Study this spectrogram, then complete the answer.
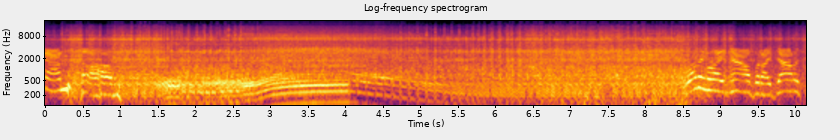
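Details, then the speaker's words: Craftsman 19-inch 25cc gas hedge trimmer, choked, bad fuel lines, gas of unknown age: small two-stroke buzzes then sags and labors as revs drop, climbing back unevenly; engine bogging, fuel or carburetor suspected. "going to stay. And it really fogs [Music] down. I'm surprised it started. I don't know how old the gas in it is."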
